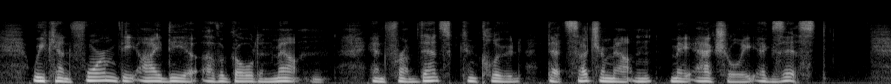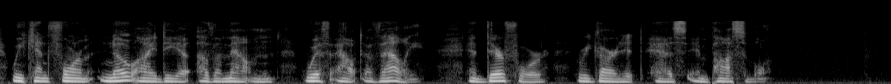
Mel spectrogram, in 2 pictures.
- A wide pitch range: No, average, 3.2 semitones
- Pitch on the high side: No, medium, 140 Hz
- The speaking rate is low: Yes, slow, 125 wpm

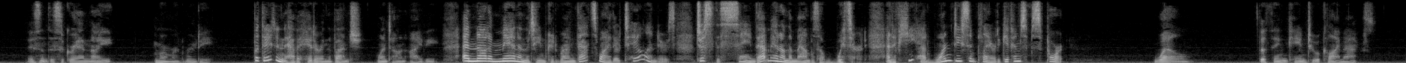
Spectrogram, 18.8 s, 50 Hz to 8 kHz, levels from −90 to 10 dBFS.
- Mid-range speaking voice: Yes, medium, 175 Hz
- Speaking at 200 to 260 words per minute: Yes, fast, 205 wpm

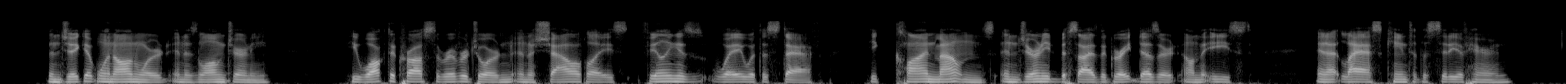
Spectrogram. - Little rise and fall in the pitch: Yes, narrow, 1.9 semitones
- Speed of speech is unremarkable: Yes, average, 170 wpm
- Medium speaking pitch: No, low, 115 Hz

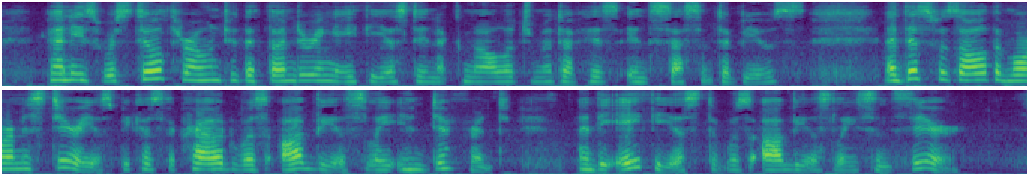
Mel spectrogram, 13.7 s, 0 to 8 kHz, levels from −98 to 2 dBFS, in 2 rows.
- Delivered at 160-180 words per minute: No, average, 150 wpm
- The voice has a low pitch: No, high, 195 Hz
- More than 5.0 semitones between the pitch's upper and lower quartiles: No, average, 3.9 semitones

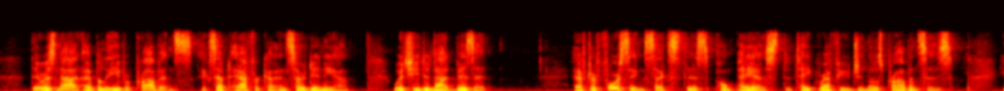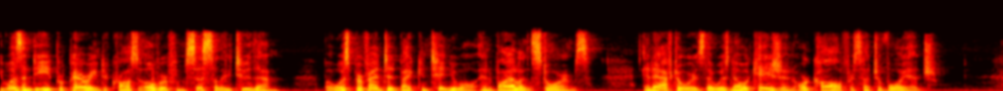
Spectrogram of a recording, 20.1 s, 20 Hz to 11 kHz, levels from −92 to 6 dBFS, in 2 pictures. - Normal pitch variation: No, wide, 5.9 semitones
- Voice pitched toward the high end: No, low, 125 Hz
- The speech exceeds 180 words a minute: No, average, 170 wpm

